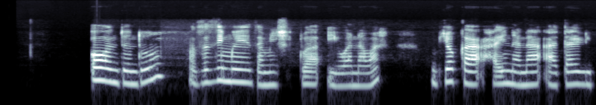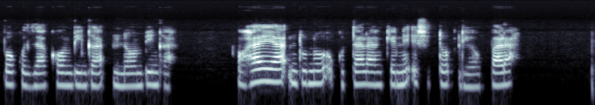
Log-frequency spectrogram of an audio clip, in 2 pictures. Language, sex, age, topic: Oshiwambo, male, 18-24, agriculture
